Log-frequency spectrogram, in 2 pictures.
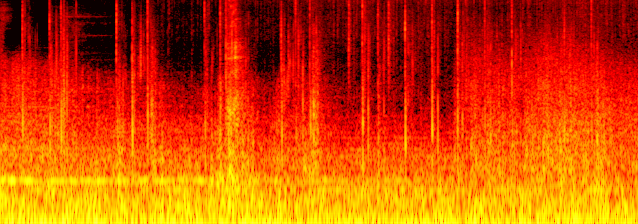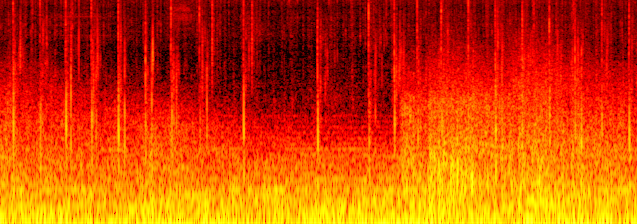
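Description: Bare footsteps patter quickly on stone.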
